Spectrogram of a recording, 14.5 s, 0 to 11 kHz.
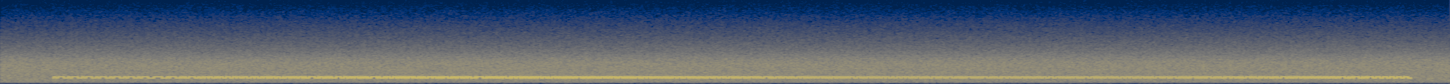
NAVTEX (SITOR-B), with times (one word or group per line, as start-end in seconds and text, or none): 1.9-2.8 ZCZC
2.6-3.6 QA97
3.6-5.4 FORECAST:
5.3-6.3 WIND
6.1-6.7 SE
6.5-7.1 5
7.0-7.7 TO
7.5-8.2 6.
8.1-8.9 SEA
8.8-10.5 MODERATE.
10.3-11.2 VIS
11.0-12.7 MODERATE.
12.7-13.7 NNNN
